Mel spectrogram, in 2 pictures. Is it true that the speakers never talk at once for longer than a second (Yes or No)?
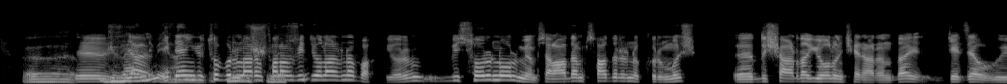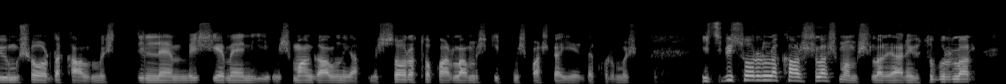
No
